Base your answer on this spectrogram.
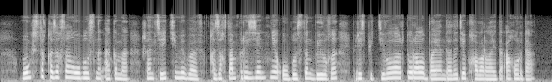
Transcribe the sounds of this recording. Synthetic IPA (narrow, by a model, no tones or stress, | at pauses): wo̞ɴt̪ʏst̪ɪk̚qʰɑzɑqst̪ɑnwo̞blˠəsənəɴækʲɪmɪʒ̥ɑnsejt̪t̪ʰejmebajefqʰɑzɑqst̪ɑnprʲezijd̪e̞nt̪ɪne̞ʔo̞blˠəst̪əɴbəjəlˠʁəpʰʲerspe̞k̚t̪ijvɑlˠɑɾt̪ʰuɾɑlˠəbɑjɑnd̪ɑd̪əd̪e̞pχɑβɑɾlˠɑjd̪ə̰ʔɑqoɾd̪ɑ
